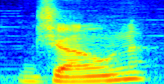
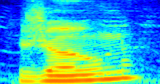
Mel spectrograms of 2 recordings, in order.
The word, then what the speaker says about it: Jaune: Pronounce it Joan with a light O. Joan.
